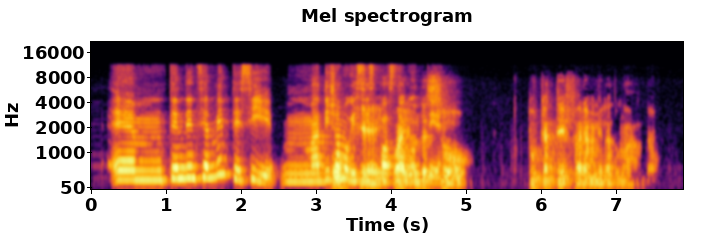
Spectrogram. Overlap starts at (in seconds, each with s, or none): 3.2 s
